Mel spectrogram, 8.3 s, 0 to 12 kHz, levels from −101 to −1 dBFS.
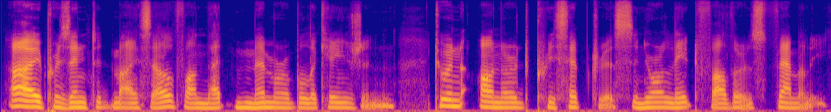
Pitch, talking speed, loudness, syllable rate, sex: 155 Hz, 115 wpm, -22 LUFS, 4.1 syllables/s, female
